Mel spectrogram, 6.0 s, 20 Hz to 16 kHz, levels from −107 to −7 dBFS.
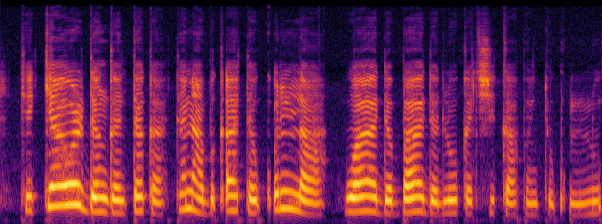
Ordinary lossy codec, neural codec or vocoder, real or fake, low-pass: none; none; real; 14.4 kHz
